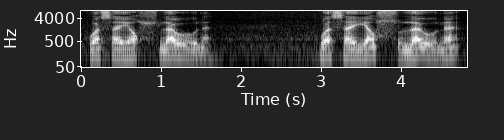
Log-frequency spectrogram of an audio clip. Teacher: صاد حروف مستعلیہ ہے، پر پڑھا جائے گا، اس کو ہلانا نہیں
